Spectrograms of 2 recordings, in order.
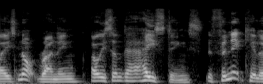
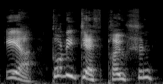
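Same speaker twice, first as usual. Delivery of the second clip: put-on Juliet voice; 9 semitones higher than usual.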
